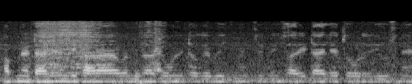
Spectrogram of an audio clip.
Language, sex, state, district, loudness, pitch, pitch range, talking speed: Hindi, male, Haryana, Jhajjar, -18 LUFS, 130 Hz, 130-135 Hz, 245 wpm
